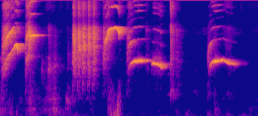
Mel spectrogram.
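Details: Leafbird singing vigorously with a song filled with doraemon-style material: bright whistled notes sliding between roughly mid and high pitch, some rising sweeps and a quick buzzy burst, delivered in short phrases with brief pauses.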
